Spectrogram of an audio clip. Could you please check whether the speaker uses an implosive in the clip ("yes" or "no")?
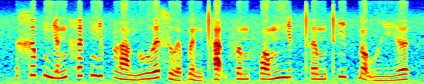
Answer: yes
